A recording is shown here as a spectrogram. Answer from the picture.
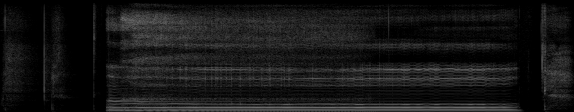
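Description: A single long, low-pitched sustained vocal tone, a deep hummed or toned voice held steadily for about six seconds, rich in harmonics, preceded by a few soft breaths and clicks; low vocal toning taught by a home midwife as preparation for childbirth.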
